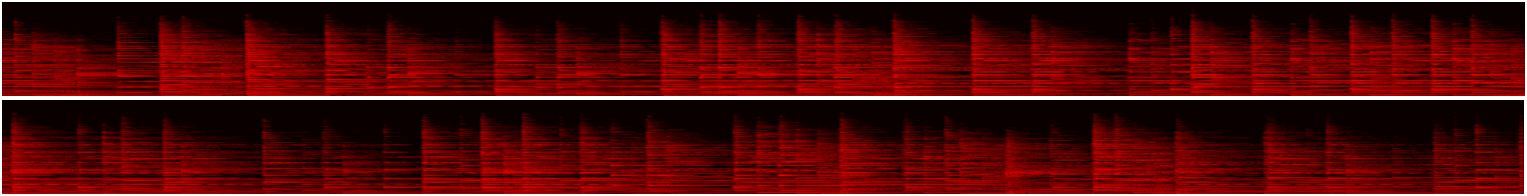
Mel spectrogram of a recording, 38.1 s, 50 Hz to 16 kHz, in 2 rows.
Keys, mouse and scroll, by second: 3.0 click, 3.8 click, 5.3 click, 7.8 click, 8.8 click, 9.7 right click, 11.1 middle click, 12.1 middle click, 14.6 click, 15.4 click, 21.6 click, 22.4 click, 23.5 click, 24.8 right click, 26.1 click, 28.1 right click, 29.0 middle click, 29.8 ctrl+d, 31.2 click, 32.7 click, 36.5 click, 37.6 click.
